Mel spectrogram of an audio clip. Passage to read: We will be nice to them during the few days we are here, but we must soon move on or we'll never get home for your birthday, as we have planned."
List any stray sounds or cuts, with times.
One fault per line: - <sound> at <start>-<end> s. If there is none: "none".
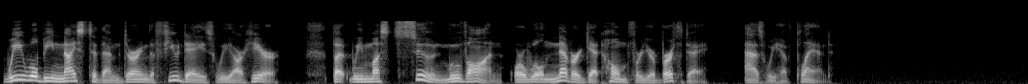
none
